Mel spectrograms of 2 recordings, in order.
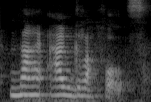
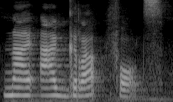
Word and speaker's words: Niagara Falls: how they usually read it but when you pronounce it it's like niagara falls niagara falls and of course when it comes to the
